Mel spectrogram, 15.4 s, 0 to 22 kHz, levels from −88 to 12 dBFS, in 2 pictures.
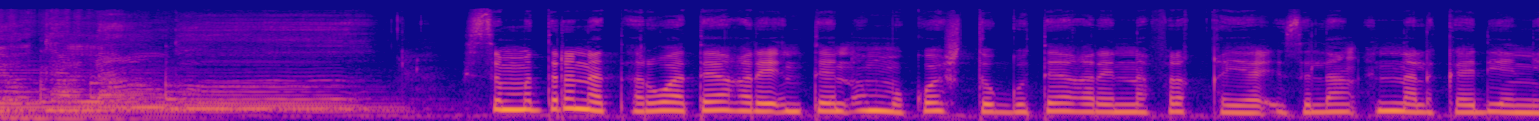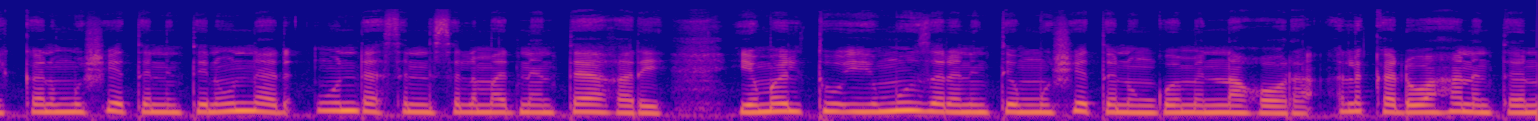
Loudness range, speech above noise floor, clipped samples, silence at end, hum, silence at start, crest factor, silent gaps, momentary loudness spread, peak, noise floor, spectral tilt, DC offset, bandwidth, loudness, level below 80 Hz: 4 LU; 23 dB; under 0.1%; 0 s; none; 0 s; 16 dB; none; 9 LU; -10 dBFS; -48 dBFS; -6.5 dB/octave; under 0.1%; 16 kHz; -27 LUFS; -56 dBFS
